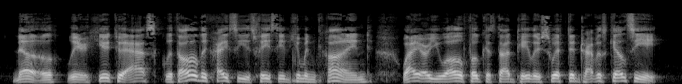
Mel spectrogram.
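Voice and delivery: otherworldly put-on alien voice. The aliens answer the guy who has questioned them, alien voice. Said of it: "Nice alien voice".

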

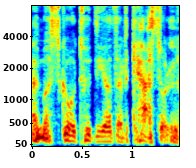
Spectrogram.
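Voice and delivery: put-on breathy, sexy Spanish accent. Doing a sexy Mario line as Antonio Banderas: Antonio Banderas voice. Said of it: "like Antonio Banderas, like".

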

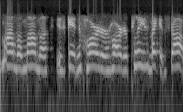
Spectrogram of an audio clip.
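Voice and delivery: put-on play-acted, tearful, crying toddler voice. Retelling how their toddler son broke down in Walmart, imitating him crying. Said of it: "started crying".

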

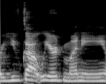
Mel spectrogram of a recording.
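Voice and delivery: ordinary talk, nothing marked

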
